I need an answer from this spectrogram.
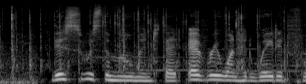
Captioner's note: typing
